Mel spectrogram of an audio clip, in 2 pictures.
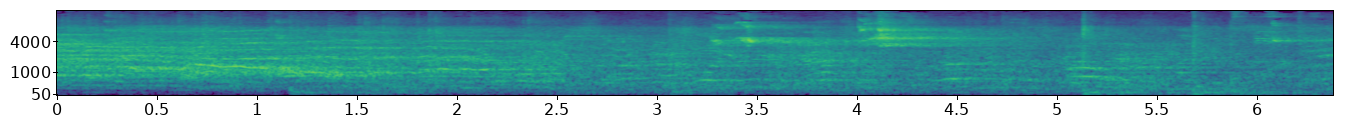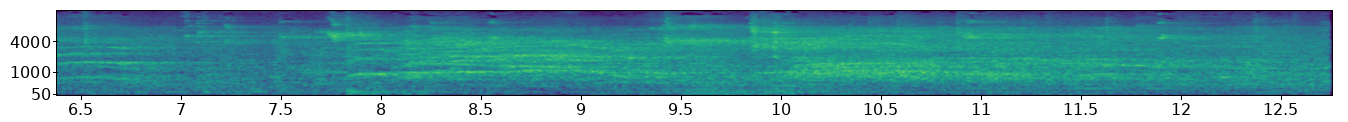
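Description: Basketball bouncing on a hardwood gym floor during live play, with short sharp high sounds and shouting voices from players and crowd in a large, echoing gym.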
